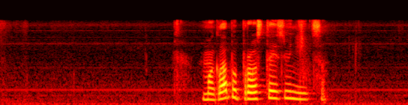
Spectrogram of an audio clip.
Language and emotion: Russian, neutral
